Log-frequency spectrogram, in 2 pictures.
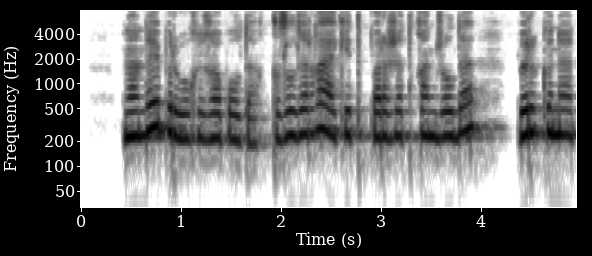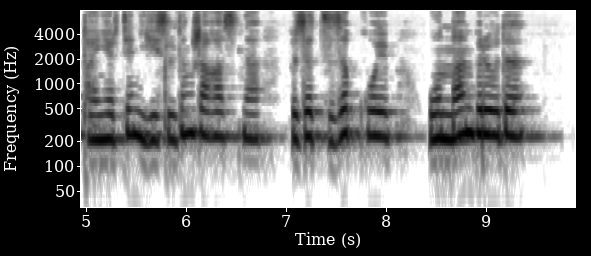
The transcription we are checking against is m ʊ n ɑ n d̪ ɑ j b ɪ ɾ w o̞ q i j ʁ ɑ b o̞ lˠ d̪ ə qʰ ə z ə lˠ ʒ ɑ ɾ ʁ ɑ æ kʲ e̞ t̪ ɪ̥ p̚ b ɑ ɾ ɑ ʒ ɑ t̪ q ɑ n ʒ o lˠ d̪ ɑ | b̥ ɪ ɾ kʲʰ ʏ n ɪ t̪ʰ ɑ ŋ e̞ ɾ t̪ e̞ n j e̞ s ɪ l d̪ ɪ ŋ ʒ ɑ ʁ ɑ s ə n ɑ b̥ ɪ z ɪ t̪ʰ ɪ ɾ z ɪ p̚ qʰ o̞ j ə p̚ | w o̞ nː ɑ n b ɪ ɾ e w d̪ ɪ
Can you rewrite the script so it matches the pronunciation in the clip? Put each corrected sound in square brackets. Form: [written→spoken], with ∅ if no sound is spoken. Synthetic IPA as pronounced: m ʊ n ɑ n d̪ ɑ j b ɪ ɾ w o̞ q i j ʁ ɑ b o̞ lˠ d̪ ə qʰ ə z ə lˠ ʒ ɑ ɾ ʁ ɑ æ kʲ e̞ t̪ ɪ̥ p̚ b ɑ ɾ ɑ ʒ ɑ t̪ q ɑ n ʒ o lˠ d̪ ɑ | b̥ ɪ ɾ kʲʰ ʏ n ɪ t̪ʰ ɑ ŋ e̞ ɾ t̪ e̞ n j e̞ s ɪ l d̪ ɪ ŋ ʒ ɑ ʁ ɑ s ə n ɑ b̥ ɪ z ɪ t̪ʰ ɪ [ɾ→∅] z ɪ p̚ qʰ o̞ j ə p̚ | w o̞ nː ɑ n b ɪ ɾ e w d̪ ɪ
